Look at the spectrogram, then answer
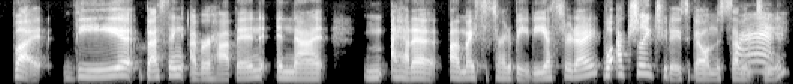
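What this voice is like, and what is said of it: Congested, stuffy-sounding voice. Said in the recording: “I'm just still a little bit congested. So sorry ... if I sound stuffy ... Sorry if I sound a little bit weird”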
